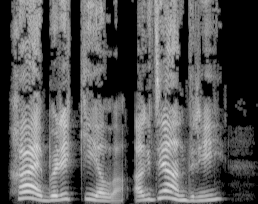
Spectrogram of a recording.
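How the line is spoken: Cheerful question. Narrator (Russian): весело спросила его Галя

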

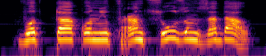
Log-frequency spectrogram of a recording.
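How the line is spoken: Plain. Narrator (Russian): сказал Пряшкин

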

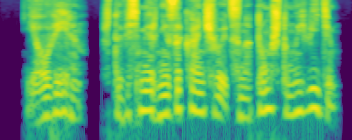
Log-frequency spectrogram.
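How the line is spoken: Conspiratorial whisper. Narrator (Russian): заговорщическим тоном шептал Лемми по ночам со своей кровати, так, чтобы их с сестрой диалог точно никто не мог подслушать

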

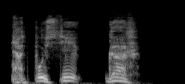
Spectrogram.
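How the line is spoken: Moaning exhale. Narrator (Russian): простонал, выдохнул тощий

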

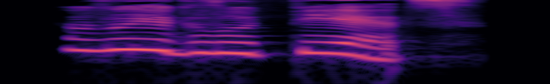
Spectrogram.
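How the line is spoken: Laughing. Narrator (Russian): засмеялась она

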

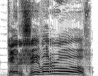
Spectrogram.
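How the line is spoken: Bandit leader's yell. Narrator (Russian): заорал предводитель разбойников

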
